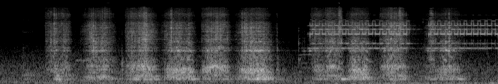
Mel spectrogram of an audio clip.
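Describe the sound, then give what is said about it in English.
A hand saw rasps loudly through a tree trunk in steady back-and-forth strokes, cut by someone on a ladder with snow on the ground; partway through, a cell phone starts ringing with a high electronic tone while the sawing carries on. “I want you to have the fun of sawing through the tree trunk.”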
